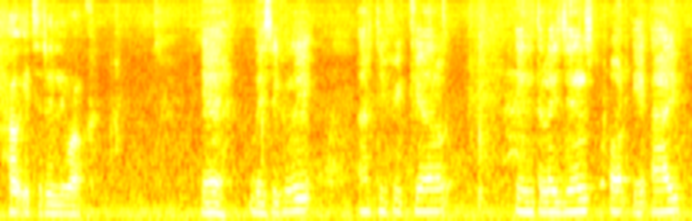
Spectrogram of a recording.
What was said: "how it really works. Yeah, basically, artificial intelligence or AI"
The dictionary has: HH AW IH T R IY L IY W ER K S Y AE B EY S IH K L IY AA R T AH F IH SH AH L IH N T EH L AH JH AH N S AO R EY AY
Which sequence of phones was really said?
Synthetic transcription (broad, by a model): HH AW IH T R IY L IY W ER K Y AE B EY S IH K L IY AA R T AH F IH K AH L IH N T EH L AH JH AH N S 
